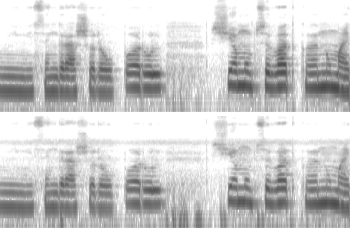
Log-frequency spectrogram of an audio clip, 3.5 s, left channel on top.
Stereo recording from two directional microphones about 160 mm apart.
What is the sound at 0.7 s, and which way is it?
Speech, 10° left (ahead or behind).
